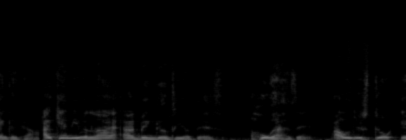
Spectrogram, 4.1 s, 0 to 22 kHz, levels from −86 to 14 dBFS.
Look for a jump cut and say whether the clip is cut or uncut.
uncut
